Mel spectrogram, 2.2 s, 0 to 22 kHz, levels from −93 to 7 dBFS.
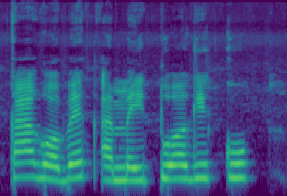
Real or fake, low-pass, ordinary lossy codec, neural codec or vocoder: real; none; none; none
